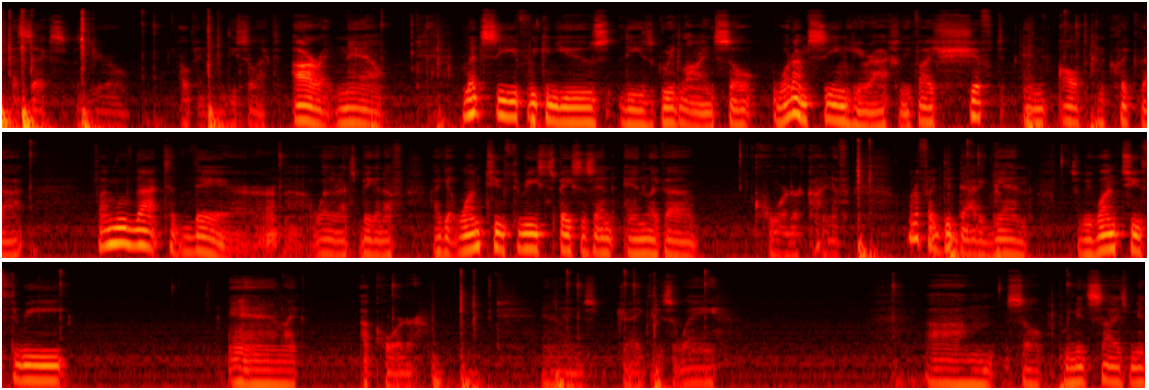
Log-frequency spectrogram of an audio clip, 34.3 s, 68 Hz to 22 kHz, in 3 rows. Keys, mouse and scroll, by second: 2.0 a, 10.6-13.5 drag, 20.0 a, 21.1-23.0 drag, 23.5-25.2 drag, 27.5 a, 28.5-31.8 drag.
